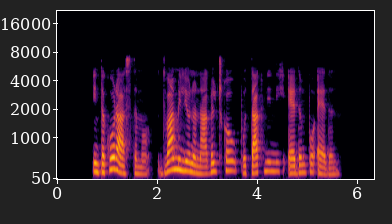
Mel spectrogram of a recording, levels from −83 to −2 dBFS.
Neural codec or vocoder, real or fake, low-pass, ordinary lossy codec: none; real; 7.2 kHz; none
